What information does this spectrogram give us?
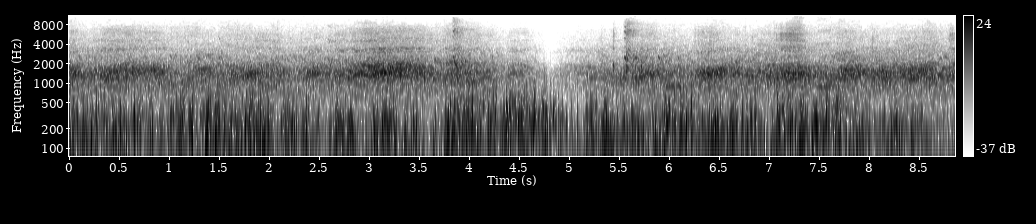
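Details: A flock of crows cawing loudly, rough overlapping calls with a short lull near the middle, then continuous raucous noise again.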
